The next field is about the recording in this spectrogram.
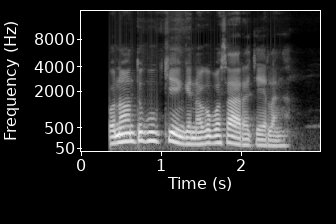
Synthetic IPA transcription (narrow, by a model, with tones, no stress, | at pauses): ko˨nɔ˦ntu˦ku˦k̚t͡ʃe˦˨ŋɡe˨nɔ˨kɔ˦pɔ˦sa˦˨ɾa˨t͡ʃɛ˨la̰˨ŋa˨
